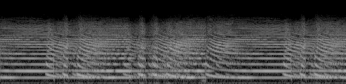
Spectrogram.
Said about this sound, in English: And right there is when you put in like a sound effect of like goal, like hockey, like beam, beam, beam. Just a bunch of air horns is when you put that right in there.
